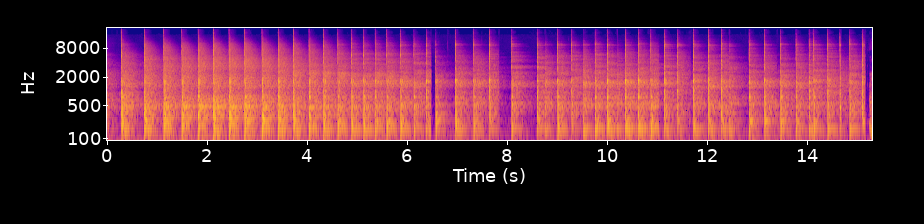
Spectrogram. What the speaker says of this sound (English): Now I'm going to get my 6 millimeter chisel right in the middle between those lines to make sure it's not hitting anything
